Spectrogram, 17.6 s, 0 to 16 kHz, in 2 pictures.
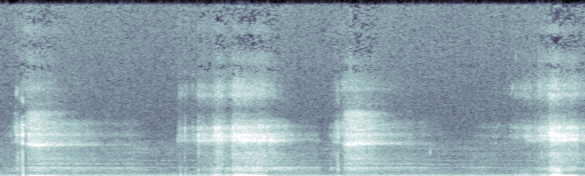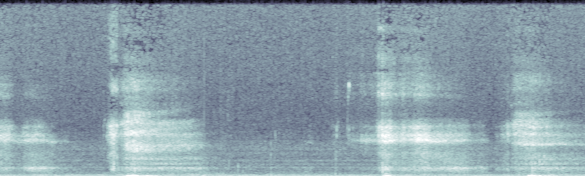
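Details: Cartoon character Dogtanian snoring quietly in a 1980s animated series: soft, irregular snores with occasional snorting breaths over a quiet background; simulated snoring.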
